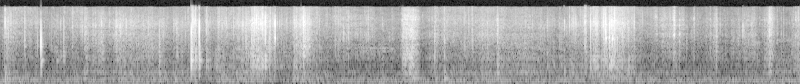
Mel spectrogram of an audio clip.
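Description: A dry, porous grey sand-cement chunk, palm-sized and solid, is held over a basin of cement powder while fingertips and short nails scratch and crumble its edge. Bright, gritty scratching and crackling come in short, sharp bursts with almost no low end, as bits break off and fall away.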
